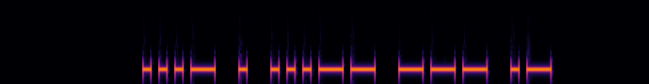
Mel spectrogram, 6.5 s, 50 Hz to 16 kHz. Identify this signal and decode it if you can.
Morse code, heard as a keyed tone, about 15 wpm, 700 Hz. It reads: VE3OA
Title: DXCC-100 Call Signs - 5 Characters - 15wpm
